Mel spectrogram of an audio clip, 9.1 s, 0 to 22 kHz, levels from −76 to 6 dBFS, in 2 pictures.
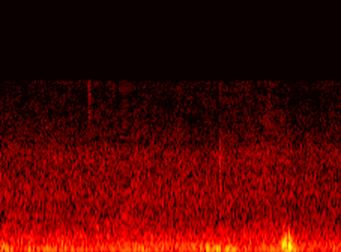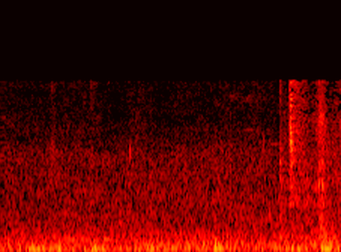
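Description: Throughout the clip, the audio was likely squeezed through MP3 compression at a very low bitrate, around 24 kbps. Short of bits, the encoder removed everything above 5.9 kHz and let weaker frequency lines drop in and out between frames. The result is dull, band-limited sound with a heavy watery, swirling texture, metallic chirps on bright or hissy parts, and smeared attacks.

From 1.63 to 1.72 s, fresh audio failed to reach the output in time, so the device replayed its last buffer as a repeated buffer. The same slice, about 23 ms long, which fits a 1024-sample buffer, sounds several times in a row with hard joins, giving a brief buzzing stutter. The same fault recurs more briefly from 4.55 to 4.60 s, where it is heard as a double repeat, and at 6.55 s as a single click. No audio seems to go missing at these points.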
